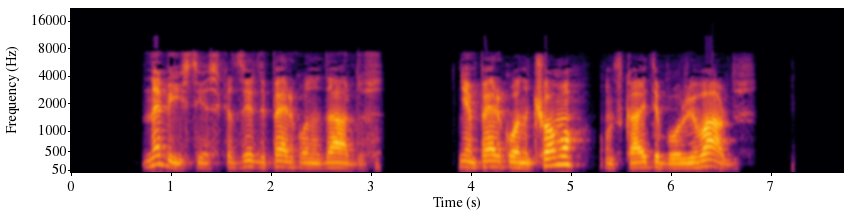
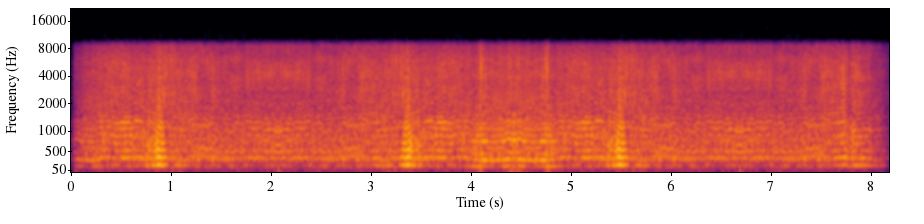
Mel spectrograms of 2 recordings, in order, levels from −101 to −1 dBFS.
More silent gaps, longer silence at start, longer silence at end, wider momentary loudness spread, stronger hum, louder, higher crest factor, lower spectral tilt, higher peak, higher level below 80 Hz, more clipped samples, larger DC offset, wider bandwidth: first, 3.13-3.81 s vs none; first, 0.75 s vs 0 s; first, 1 s vs 0 s; first, 17 LU vs 8 LU; neither; first, -18 LUFS vs -22 LUFS; about the same, 20 dB vs 22 dB; first, -4.5 dB/octave vs -3 dB/octave; about the same, 0 dBFS vs -2 dBFS; second, -64 dBFS vs -54 dBFS; neither; neither; second, 7.8 kHz vs 10 kHz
